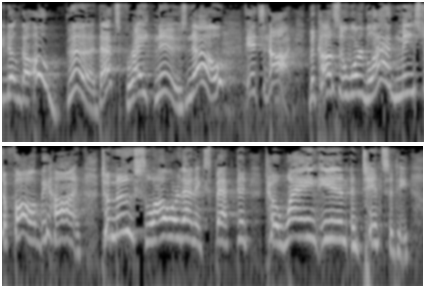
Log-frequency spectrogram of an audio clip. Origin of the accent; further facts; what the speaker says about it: Oklahoma, United States; Growing up in Oklahoma, I've said this before.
